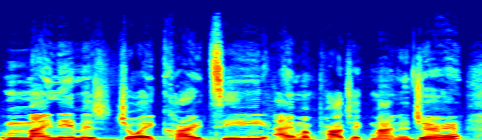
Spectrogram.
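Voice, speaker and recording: A woman speaks fairly slowly. Music can be heard behind her. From Saint Martin. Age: young. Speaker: project manager. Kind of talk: casual interview.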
